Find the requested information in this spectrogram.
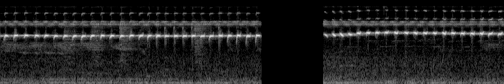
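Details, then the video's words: White-rumped shama in rough 'tembakan' style: a long series of sharp, high piping notes repeated several times per second, pausing briefly, then resuming slightly higher and more insistent. "MASTERAN MURAI BATU FULL ISIAN TEMBAKAN KASAR"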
